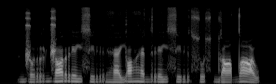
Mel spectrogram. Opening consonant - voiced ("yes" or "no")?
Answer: yes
